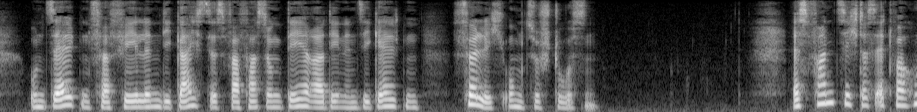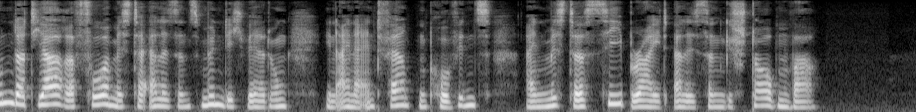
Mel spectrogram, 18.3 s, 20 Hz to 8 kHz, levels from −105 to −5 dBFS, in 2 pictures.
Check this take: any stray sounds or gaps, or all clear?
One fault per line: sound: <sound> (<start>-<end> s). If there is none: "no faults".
no faults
